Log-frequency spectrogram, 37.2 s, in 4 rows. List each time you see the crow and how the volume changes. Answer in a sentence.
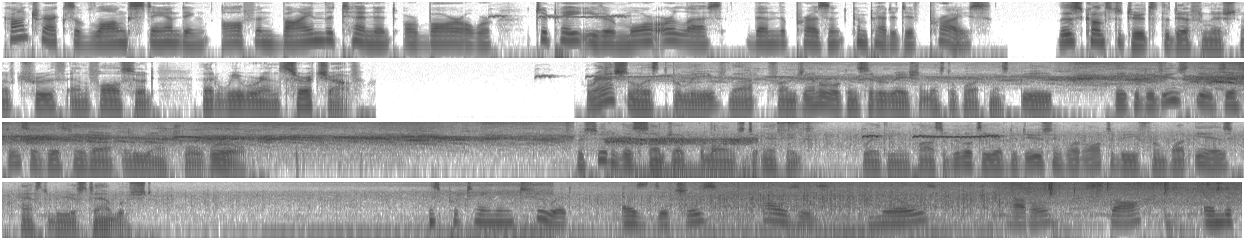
The crow can be heard from 14.0 to 24.8 s, getting louder.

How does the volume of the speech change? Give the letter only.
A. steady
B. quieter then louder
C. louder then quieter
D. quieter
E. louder
A.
